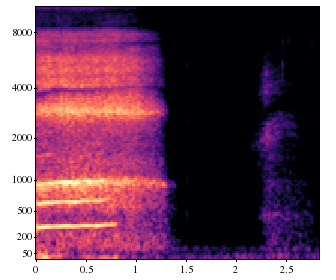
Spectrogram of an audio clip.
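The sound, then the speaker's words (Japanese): A long, deep, relaxed exhalation with a soft voiced sigh, fading out after about a second, followed by a quieter, shorter breath. “はい、吐いて、リラックス、はい、吸って。”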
